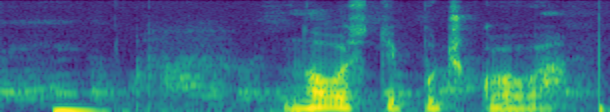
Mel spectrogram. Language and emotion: Russian, neutral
